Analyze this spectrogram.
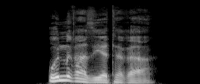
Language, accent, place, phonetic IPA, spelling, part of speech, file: German, Germany, Berlin, [ˈʊnʁaˌziːɐ̯təʁɐ], unrasierterer, adjective, De-unrasierterer.ogg
- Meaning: inflection of unrasiert: 1. strong/mixed nominative masculine singular comparative degree 2. strong genitive/dative feminine singular comparative degree 3. strong genitive plural comparative degree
